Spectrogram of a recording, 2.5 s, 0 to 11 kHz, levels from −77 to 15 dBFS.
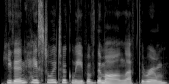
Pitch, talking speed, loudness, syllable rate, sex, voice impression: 215 Hz, 280 wpm, -16 LUFS, 6.1 syllables/s, female, feminine, adult-like, sincere, slightly calm, elegant, slightly sweet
